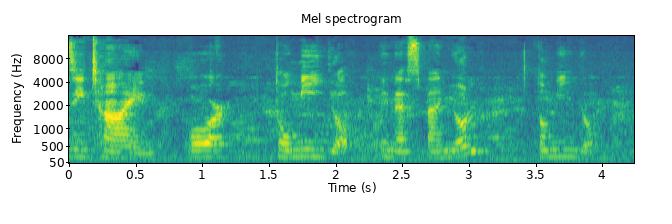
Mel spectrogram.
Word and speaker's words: tomillo: Tomillo. Spelt Tomillo, but here's your Spanish lesson of the day. Anytime there's two L's like that together, it sounds like ya, not lo. It's ya, like tomillo, like yo.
